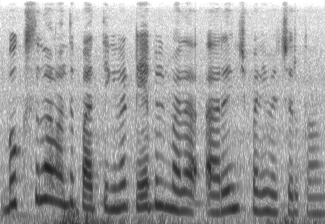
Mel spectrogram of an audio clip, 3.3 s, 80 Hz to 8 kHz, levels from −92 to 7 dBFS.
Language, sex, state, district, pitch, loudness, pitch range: Tamil, female, Tamil Nadu, Chennai, 285 Hz, -15 LUFS, 255-325 Hz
